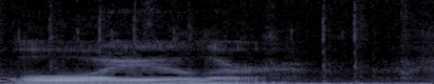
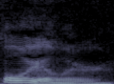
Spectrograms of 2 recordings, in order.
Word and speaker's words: Euler: it down here oiler it's pronounced oiler now you have to be careful because if you mispronounce euler three times he will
